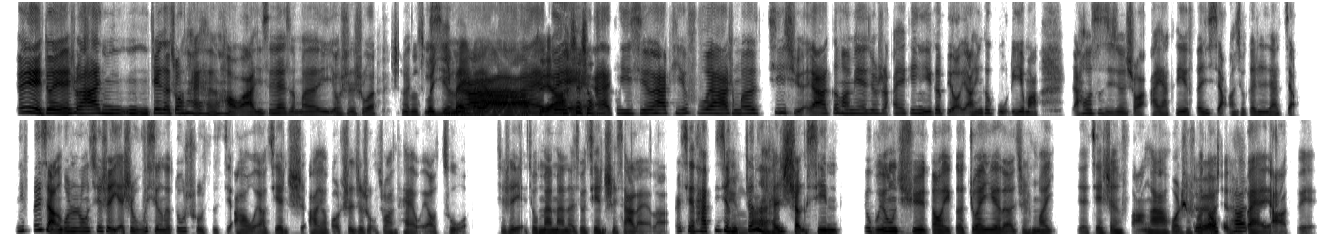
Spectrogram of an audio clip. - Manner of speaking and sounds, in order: laughing while speaking: "对呀，这种"
- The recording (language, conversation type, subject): Chinese, podcast, 你怎样才能避免很快放弃健康的新习惯？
